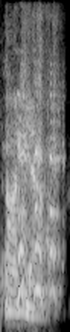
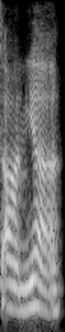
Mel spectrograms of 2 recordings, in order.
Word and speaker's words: Anja: It's just Anja. I spell it Anja. It's pronounced Anja because my mama is German, and so J's in the German language is pronounced with a ya.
